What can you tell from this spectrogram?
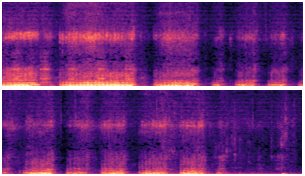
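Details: A bulldog puppy and a pug playing indoors: low rumbling growls in bursts, one long growl followed by shorter pulses roughly every half second, fading toward the end.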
